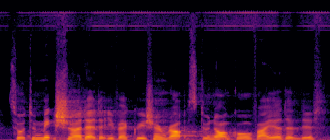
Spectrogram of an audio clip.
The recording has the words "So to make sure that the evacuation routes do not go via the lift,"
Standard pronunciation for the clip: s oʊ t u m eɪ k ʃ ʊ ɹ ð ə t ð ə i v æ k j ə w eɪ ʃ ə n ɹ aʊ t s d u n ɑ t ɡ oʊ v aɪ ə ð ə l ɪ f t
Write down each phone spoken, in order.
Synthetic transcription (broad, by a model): s oʊ t u m eɪ k ʃ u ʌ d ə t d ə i v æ k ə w eɪ ʃ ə n ɹ aʊ t s d u n ɑ t ɡ oʊ v aɪ ə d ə l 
